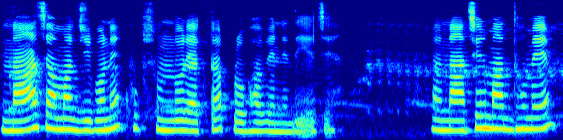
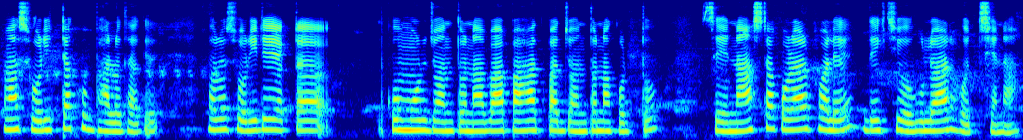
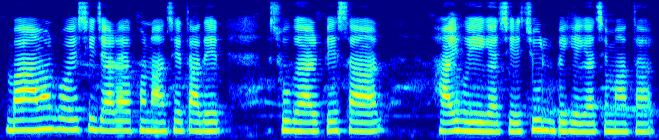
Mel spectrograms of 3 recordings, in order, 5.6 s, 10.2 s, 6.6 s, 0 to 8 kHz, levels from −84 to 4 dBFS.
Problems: background sounds at intervals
